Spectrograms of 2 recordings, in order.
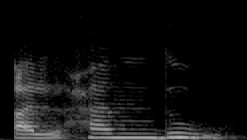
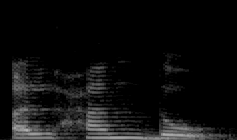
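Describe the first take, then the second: First: The final vowel is a close 'oo' sound. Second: The final vowel is a mid 'o' sound. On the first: The speaker calls it right. "Its Dhamma should be read with the sound of letter U" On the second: The speaker calls it wrong. "That is not correct and it is majhul sound"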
